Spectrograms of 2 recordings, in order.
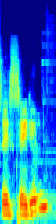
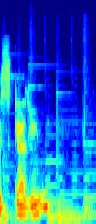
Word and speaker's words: schedule: this one timetable okay a british schedule americans say schedule they did not have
